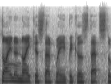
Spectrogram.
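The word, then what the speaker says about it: Deinonychus: that um you know when I was a kid the dinosaur magazines said it was pronounced they always separated it to dino nikus it's only recently in well I say recently but it's only since I've you know the the 2000s where I've been hearing it being pronounced as danicus and I don't know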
